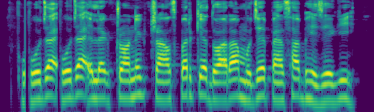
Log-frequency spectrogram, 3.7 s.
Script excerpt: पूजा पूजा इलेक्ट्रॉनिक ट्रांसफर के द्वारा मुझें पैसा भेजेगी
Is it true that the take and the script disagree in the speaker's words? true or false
false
